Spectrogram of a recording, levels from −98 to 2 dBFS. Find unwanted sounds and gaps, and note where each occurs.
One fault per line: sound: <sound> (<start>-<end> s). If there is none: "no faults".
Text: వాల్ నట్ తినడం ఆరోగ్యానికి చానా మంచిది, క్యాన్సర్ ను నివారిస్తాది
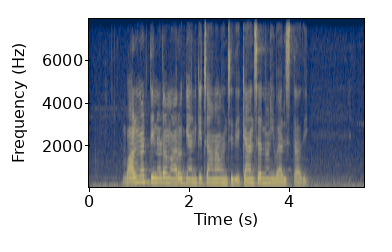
no faults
